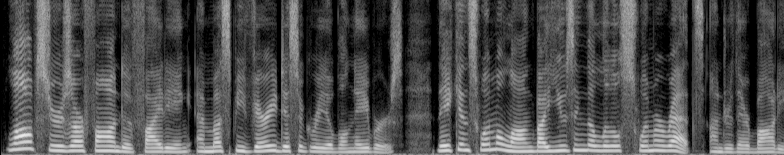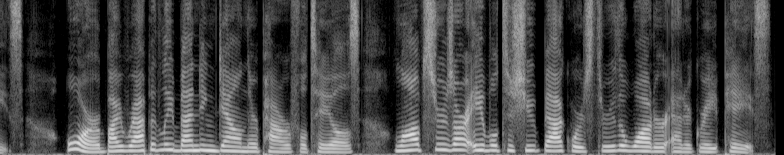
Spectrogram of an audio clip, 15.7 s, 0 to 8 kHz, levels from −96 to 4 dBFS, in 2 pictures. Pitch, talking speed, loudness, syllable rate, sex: 225 Hz, 170 wpm, -18 LUFS, 4.8 syllables/s, female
